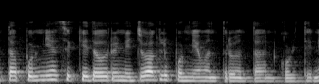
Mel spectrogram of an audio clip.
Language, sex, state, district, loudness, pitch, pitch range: Kannada, female, Karnataka, Dakshina Kannada, -17 LUFS, 185 Hz, 155-195 Hz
